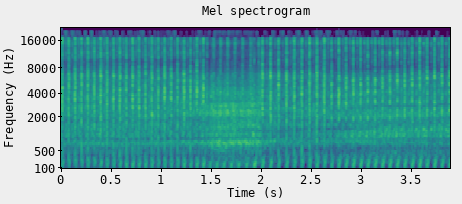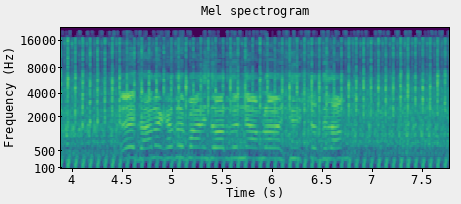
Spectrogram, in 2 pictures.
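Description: Steady, even single-cylinder diesel chug with a firm regular beat and no misses; the engine is running normally.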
